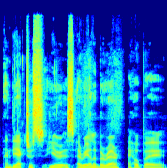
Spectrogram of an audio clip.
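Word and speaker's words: Ariela Barer: And the actress here is Ariella Barrer. I hope I pronounce it correctly. My name is Ariella Barrer.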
